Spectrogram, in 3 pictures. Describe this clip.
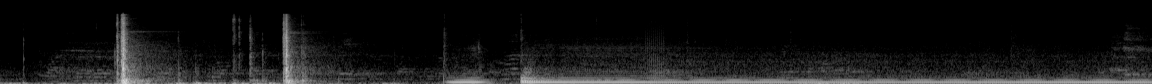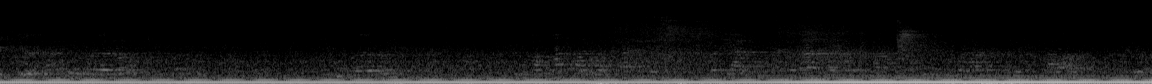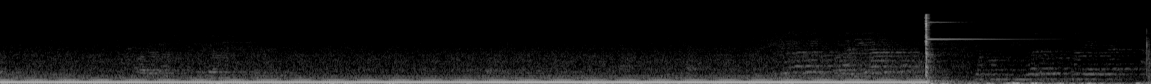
Using microwave at Poblenou Campus UPF bar.
electric, machine, microwave, hit, Poblenou, Campus, UPF, bar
